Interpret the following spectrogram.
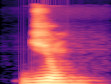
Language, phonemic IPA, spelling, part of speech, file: French, /djɔ̃/, Dion, proper noun, LL-Q150 (fra)-Dion.wav
- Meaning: a surname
